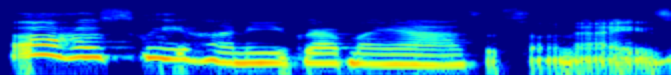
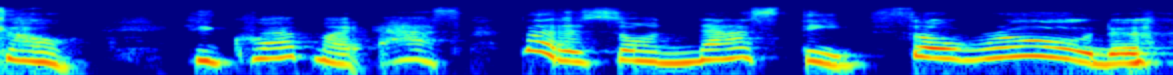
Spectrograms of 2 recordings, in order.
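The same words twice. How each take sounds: First: Wife imitated, pleased at being grabbed, sugary and fading to a whisper; mock sweetness. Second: Mock disgust. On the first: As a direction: gush over it like a flattered sweetheart. Same act, imitated as pleased. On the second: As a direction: play the offended wife, hamming up the outrage. Wife's disgusted reaction, imitated.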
